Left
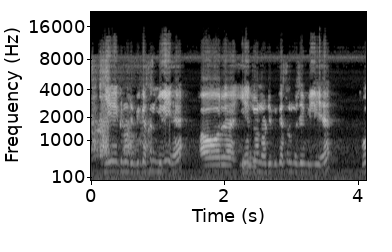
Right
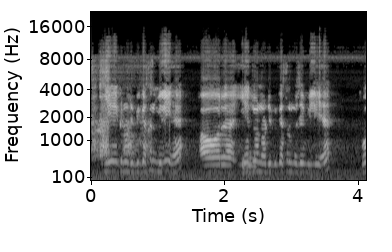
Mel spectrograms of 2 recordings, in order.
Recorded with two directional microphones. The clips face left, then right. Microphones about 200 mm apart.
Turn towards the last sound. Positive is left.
turn(degrees=-45)  # may be behind; listen again after turning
